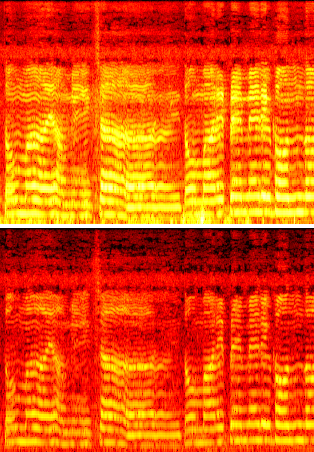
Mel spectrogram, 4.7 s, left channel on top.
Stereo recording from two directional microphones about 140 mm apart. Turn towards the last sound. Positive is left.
turn(degrees=15)  # may be behind; listen again after turning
